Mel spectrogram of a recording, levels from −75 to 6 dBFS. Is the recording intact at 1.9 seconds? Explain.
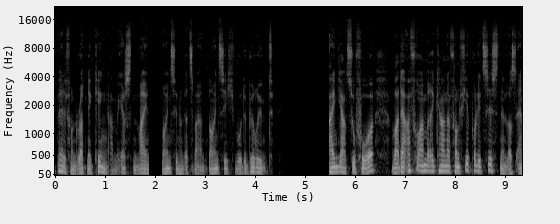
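No. A Bluetooth stall spans 1.88 to 2.17 s: 273 ms of silence, then the sound resumes, likely because delayed packets drained the headphones' buffer.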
